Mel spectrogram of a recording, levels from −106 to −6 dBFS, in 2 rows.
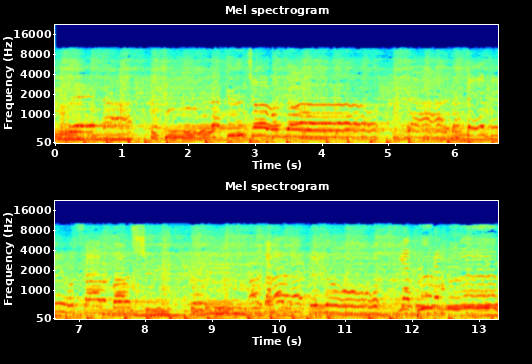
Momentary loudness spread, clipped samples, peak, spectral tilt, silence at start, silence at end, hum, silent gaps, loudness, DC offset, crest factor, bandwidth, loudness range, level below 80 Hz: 5 LU; under 0.1%; -4 dBFS; -6 dB/octave; 0 s; 0 s; none; none; -19 LUFS; under 0.1%; 14 dB; 10.5 kHz; 2 LU; -28 dBFS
